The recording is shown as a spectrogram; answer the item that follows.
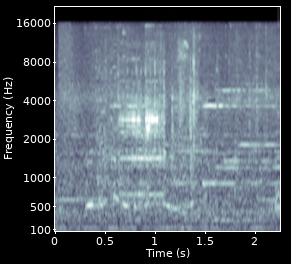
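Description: A self-checkout terminal giving short electronic beeps as the card payment completes, over background music.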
